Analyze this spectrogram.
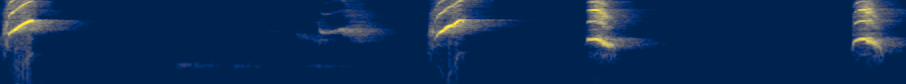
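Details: Coarse, piercing calls from an ekek keling of Sumatra: single rasping upward-sweeping notes alternate with drooping ones, irregularly spaced, with a faint soft note in between.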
